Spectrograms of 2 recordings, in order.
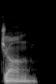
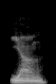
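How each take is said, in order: First: The name begins with a J sound. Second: The name begins with a Y sound. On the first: The speaker calls it wrong. "I was tempted to call him Jung" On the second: The speaker calls it right. "but it's Young"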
